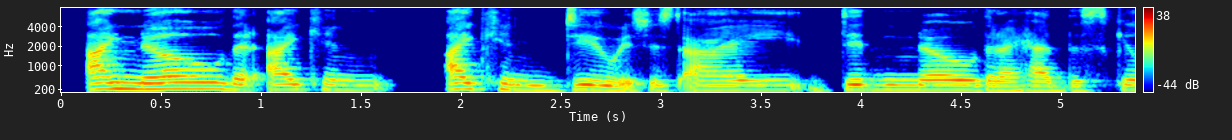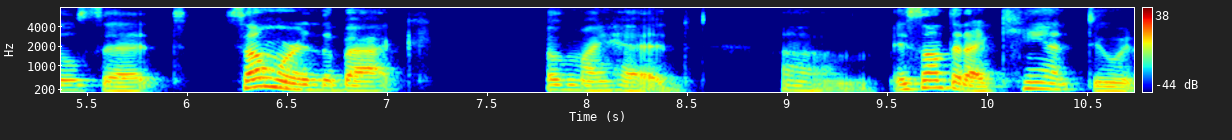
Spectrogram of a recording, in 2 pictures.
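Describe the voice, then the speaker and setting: With an American accent, a woman speaks at a fairly slow pace in an unremarkable speaking voice, her pitch fairly low with ordinary variation, over a quiet background. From US South, northwest Arkansas. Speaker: college choir director, music educator. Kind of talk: interview conversation.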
